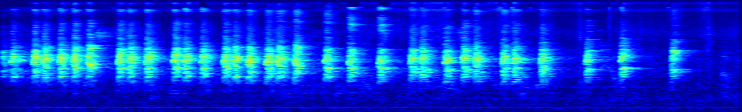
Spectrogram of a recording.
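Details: Sooty-headed bulbul call played to make another bulbul answer, a fast series of harsh, chattering 'chuk' notes, about three per second for seven seconds, slowing and spacing out toward the end, with a steady low hum beneath.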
